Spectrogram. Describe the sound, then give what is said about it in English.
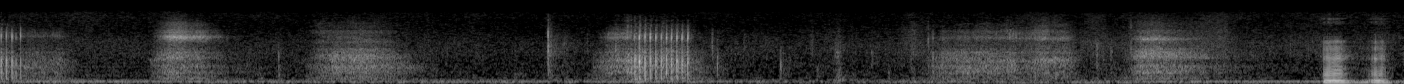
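Watson, in a Sherlock Holmes scene, snores loudly in his sleep, with long rasping breaths and snorts repeating every few seconds over a low, steady hum, ending in a sharp sputtering snort. “And it starts off kind of funny with this Watson's boat here with him sleeping and snoring, but this is it.”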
